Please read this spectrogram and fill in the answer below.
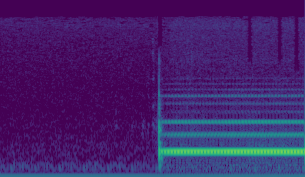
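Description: Telephone ringback tone from an outgoing phone call: a steady electronic tone starts about a second in and holds, signalling that the call is ringing on the other end.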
